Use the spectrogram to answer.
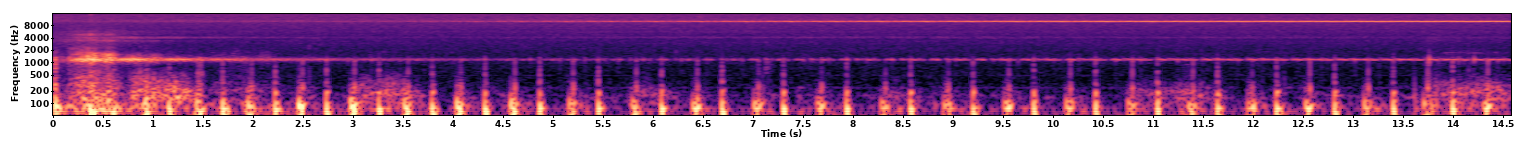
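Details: Self-recorded heartbeat with the fan off, taken shortly after the heart became very thumpy: steady, rapid, low thumps, loud and close, over a faint steady hum.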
